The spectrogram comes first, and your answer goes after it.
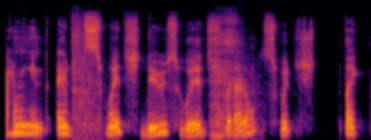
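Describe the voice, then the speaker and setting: A woman guest in a casual podcast chat, giggly and halting as she searches for words. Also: medium pitch, steady tone, vocal fry, a little mellow, slight background noise.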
